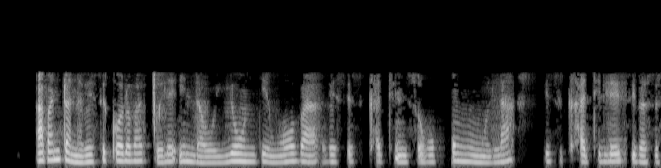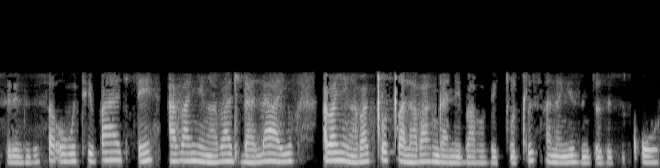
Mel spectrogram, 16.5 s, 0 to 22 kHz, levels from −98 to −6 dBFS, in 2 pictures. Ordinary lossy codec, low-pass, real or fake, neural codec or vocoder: AAC, 16 kbps; 3.6 kHz; real; none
